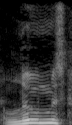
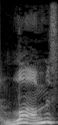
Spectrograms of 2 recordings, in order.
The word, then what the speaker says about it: lums: You can actually go ahead and trade in looms or lums, depending on how you're going to pronounce it, and it states here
